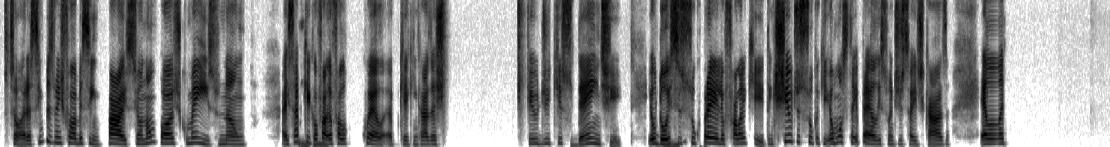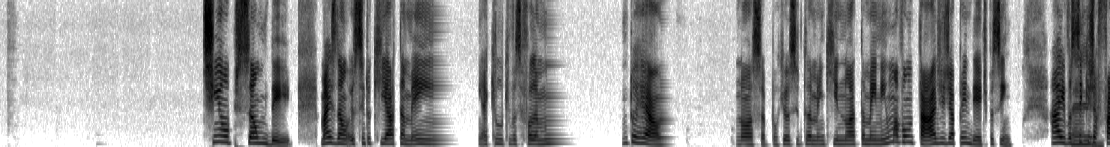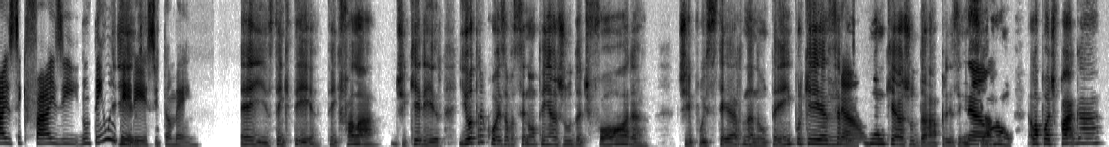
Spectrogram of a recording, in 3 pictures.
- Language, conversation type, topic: Portuguese, advice, Como você tem lidado com o desgaste de cuidar de um familiar doente?
- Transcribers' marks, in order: distorted speech; static; tapping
